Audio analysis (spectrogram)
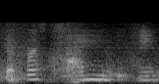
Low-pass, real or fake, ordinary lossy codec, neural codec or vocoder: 7.2 kHz; fake; none; codec, 44.1 kHz, 0.9 kbps, DAC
